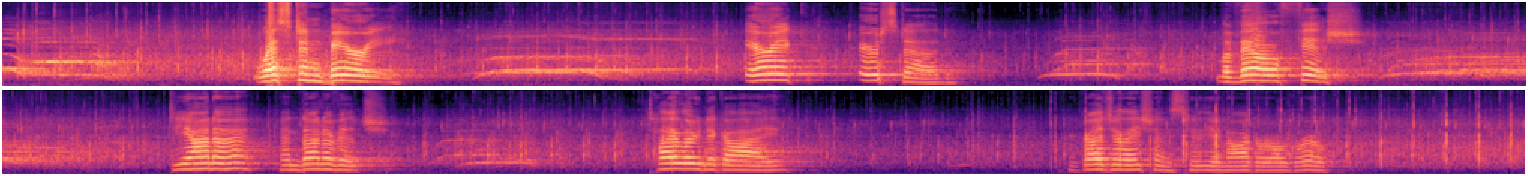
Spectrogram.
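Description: An elderly woman speaks with animation into a microphone in a large echoing hall.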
